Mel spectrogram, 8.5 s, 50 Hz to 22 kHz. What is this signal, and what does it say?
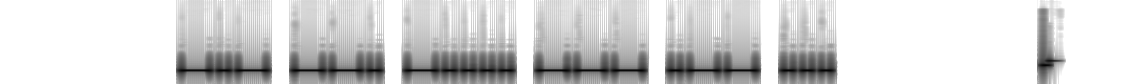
Morse code, heard as a keyed tone, about 17 wpm, 700 Hz. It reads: KG6OWS
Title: USA Call Signs Repeated 3x 17wpm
